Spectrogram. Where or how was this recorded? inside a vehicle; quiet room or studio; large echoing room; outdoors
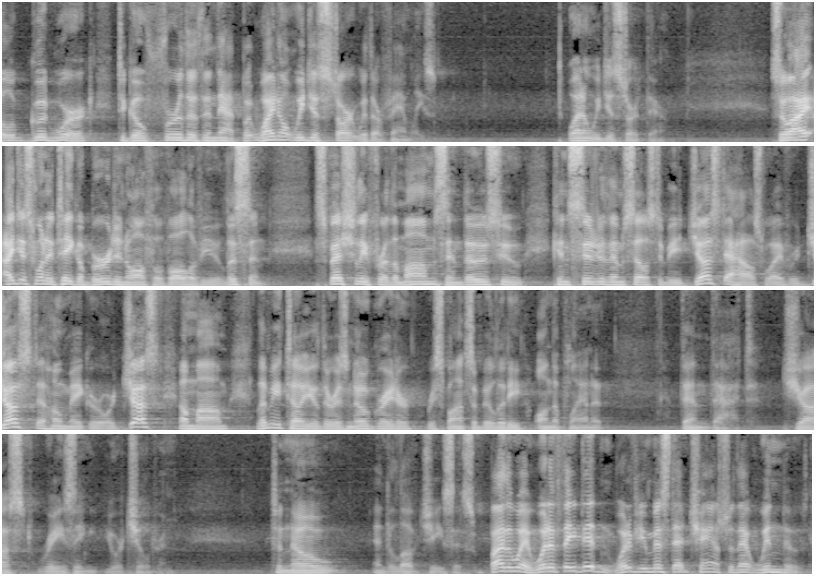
large echoing room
